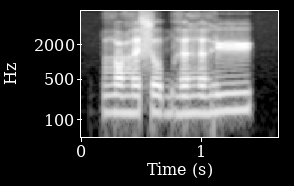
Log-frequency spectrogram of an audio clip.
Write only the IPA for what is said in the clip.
ðˤoɦəsobʱə ɦəɦy

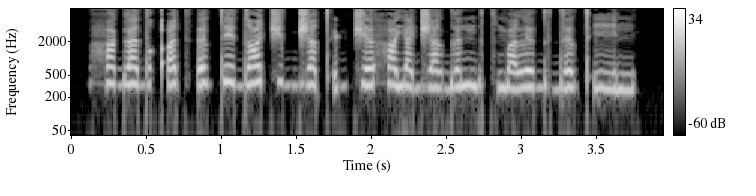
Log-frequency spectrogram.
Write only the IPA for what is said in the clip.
hɑɡad ɘqʼit͡sʼɜlte dɑ t͡ʃidd͡ʒɑtʼiɖt͡ʃɜ hɑjad͡ʒɑlɡɜn ɡət͡smɑlɘ d̪ədəl tʼin

